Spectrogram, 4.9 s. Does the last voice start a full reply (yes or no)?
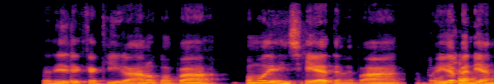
no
